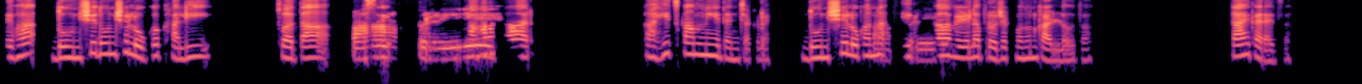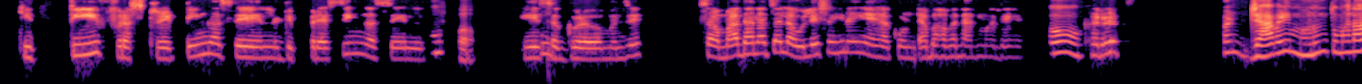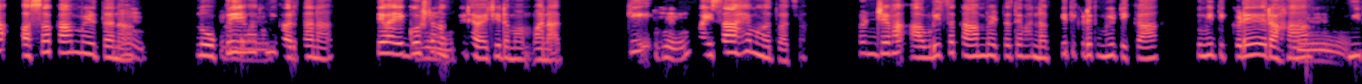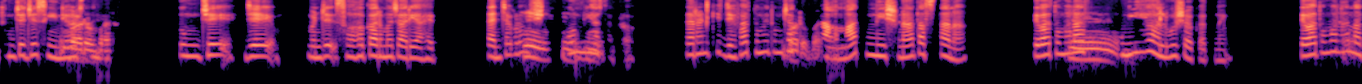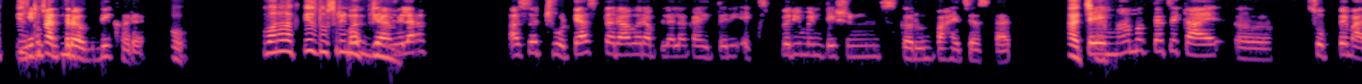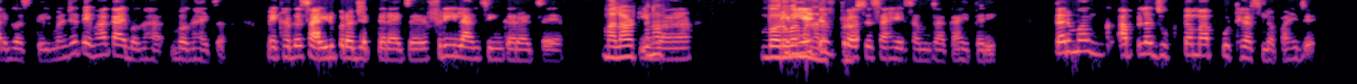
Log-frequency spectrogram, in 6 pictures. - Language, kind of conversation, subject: Marathi, podcast, नोकरीची सुरक्षितता आणि तृप्ती यांमधील संघर्ष तुम्ही कसा सांभाळता?
- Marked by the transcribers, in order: distorted speech; surprised: "बापरे!"; in English: "फ्रस्ट्रेटिंग"; in English: "डिप्रेसिंग"; static; laughing while speaking: "भावनांमध्ये"; mechanical hum; in English: "एक्सपेरिमेंटेशन्स"; "एक्स्परिमेंटेशन" said as "एक्सपेरिमेंटेशन्स"; in English: "फ्रीलान्सिंग"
